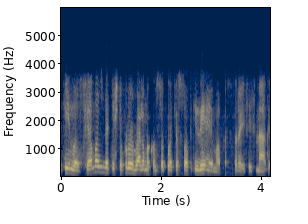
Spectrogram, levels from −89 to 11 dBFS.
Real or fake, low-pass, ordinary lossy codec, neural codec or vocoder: fake; 5.4 kHz; MP3, 48 kbps; codec, 16 kHz, 2 kbps, X-Codec, HuBERT features, trained on general audio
